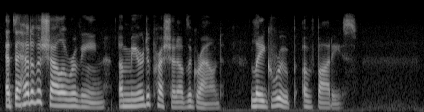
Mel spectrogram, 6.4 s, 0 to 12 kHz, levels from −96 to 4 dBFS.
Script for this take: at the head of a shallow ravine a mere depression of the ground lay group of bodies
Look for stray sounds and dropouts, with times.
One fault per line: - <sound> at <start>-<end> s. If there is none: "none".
none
